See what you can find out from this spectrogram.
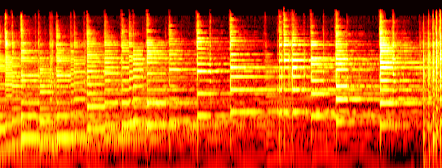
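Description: Electric guitar through an amp preset called Heavenly Tweed: notes and chords ring out with a heavy wash of reverb, each note trailing into a long shimmering tail. Clean and fairly loud, with no voices.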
